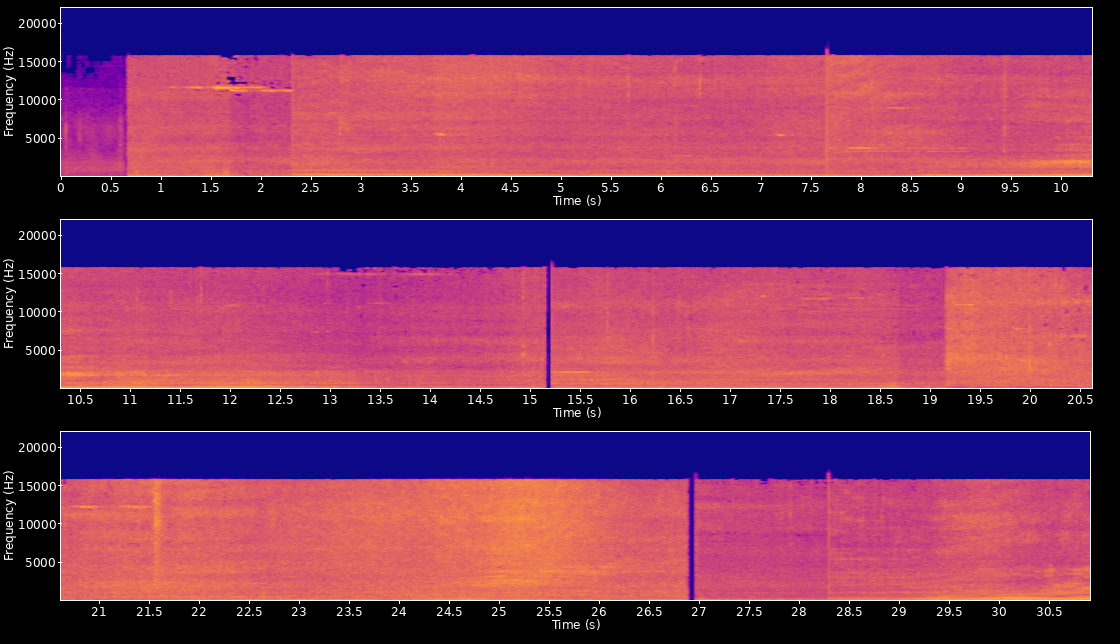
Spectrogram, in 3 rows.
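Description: Supercar engines in a run of short clips. A Mercedes SLS AMG V8 idles and is blipped several times, its revs rising and falling. After a cut a Mercedes-AMG GT R runs among street traffic, and near the end a Lamborghini Huracán Spyder's V10 revs up.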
